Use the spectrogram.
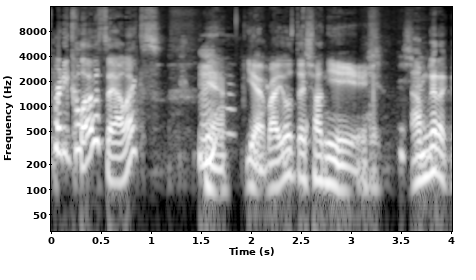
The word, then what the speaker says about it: Raoul de Chagny: Do you know how to pronounce his name? Jensie. Let me try. It's Raoul de Chagny.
